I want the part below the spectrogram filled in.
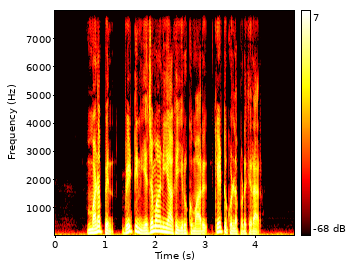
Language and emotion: Tamil, neutral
